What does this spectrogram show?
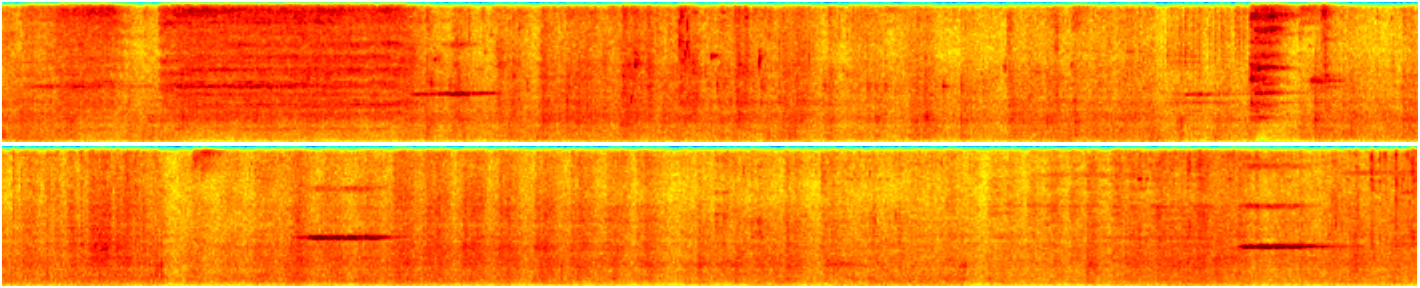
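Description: Freight cars of two passing trains rolling by: a steady rumble and clatter of steel wheels on rail. Brief high-pitched wheel squeals come a few seconds in, about midway, and again near the end.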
